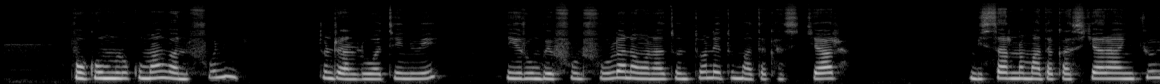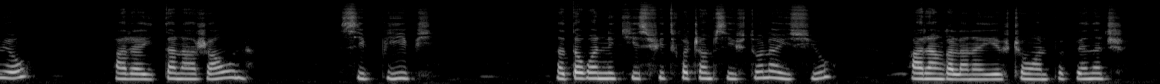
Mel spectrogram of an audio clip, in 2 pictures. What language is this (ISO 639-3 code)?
mlg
